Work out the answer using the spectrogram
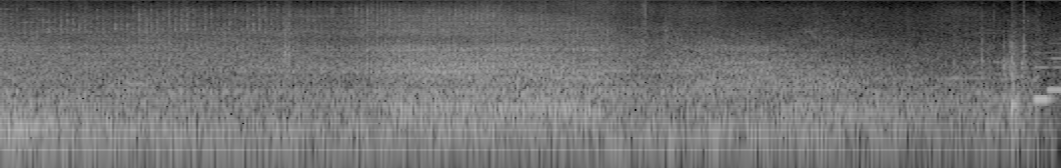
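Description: Multiple-unit passenger train running along the track away from the listener, a steady rumbling noise that swells briefly midway and then fades. A few clicks come near the end, and a clear two-note tone starts just as it ends.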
